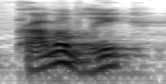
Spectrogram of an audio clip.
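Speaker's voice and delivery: normal talking voice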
